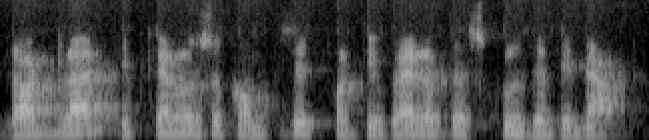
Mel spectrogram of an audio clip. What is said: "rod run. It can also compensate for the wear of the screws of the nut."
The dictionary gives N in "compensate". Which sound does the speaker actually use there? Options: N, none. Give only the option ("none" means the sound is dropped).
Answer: none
